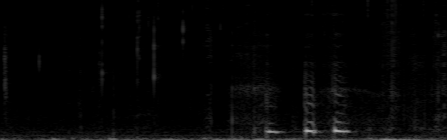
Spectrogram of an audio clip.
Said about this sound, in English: This pod is just going to be eating ASMR.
